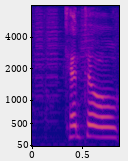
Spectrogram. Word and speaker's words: Kento: till the Asian invasion kento kind of rhymes with bento a lot of things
